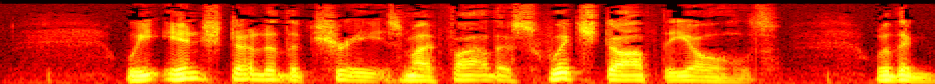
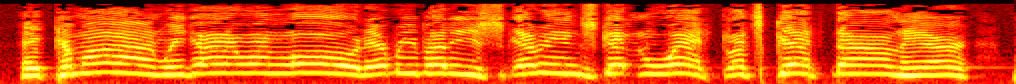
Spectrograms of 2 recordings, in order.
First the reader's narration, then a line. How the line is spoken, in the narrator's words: my father shouted through the trees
